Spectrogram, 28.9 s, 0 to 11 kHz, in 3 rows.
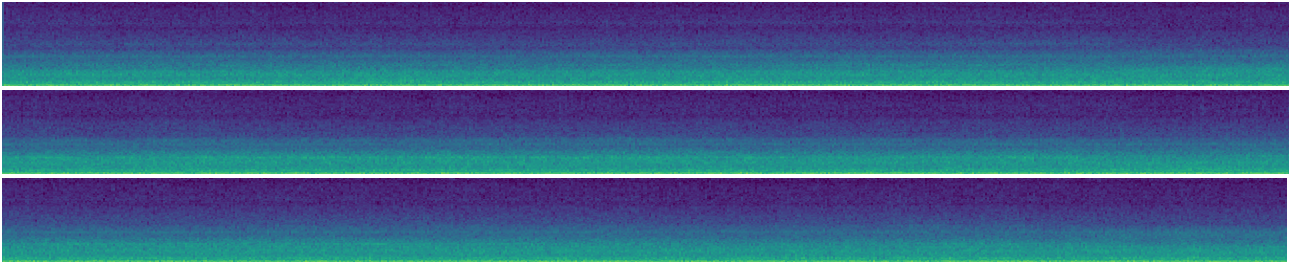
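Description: Steady running noise inside an N700-series Shinkansen car: a dense low rumble from the wheels and track. A faint high tone comes in about a third of the way through.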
